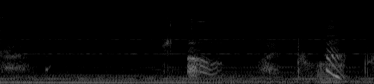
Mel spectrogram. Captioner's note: sobbing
